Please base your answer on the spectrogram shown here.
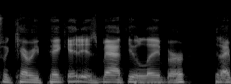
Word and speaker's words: Leber: guest other guest with carrye picket is Matthew laber did I pronounce that correct correctly yes sir Liber spokesman for the American Patriots and the 3%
